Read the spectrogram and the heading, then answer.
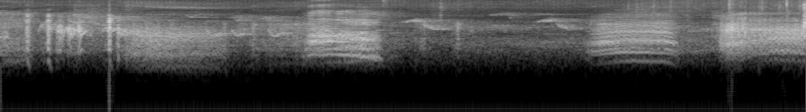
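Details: Wild birds at a feeder in a summer garden giving harsh, raspy squawks with stacked harmonics, in short bursts separated by brief pauses, with faint chirps between.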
